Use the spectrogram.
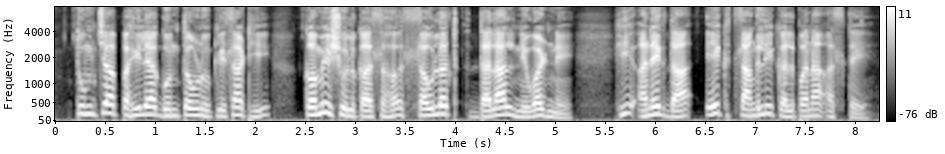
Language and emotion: Marathi, neutral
